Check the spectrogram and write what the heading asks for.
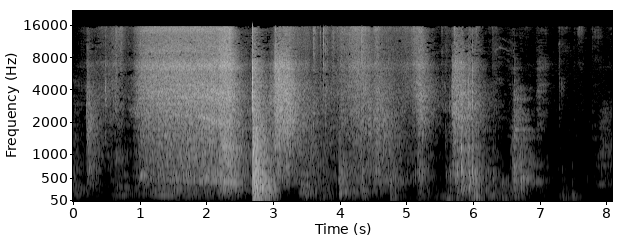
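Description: Hands and a steel tape measure rubbing and scraping over a wooden drawer front, with one sharp knock about three seconds in, then quieter intermittent handling.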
